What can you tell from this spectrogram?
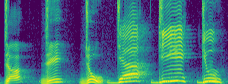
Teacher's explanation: अच्छा एक आध बच्चे ने पढ़ा जा थोड़ा सा लंबा कर दिया, तो लंबा नहीं करना, जा जी जू, जा जी जू, जी जी।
